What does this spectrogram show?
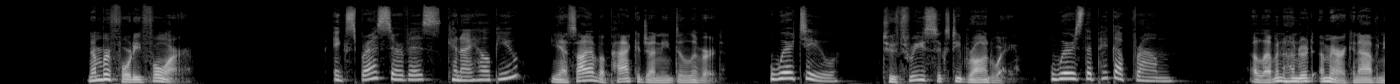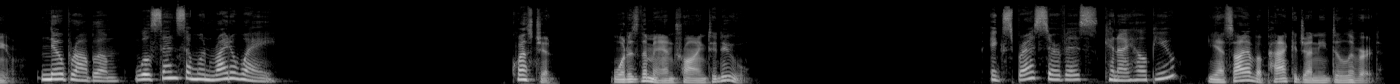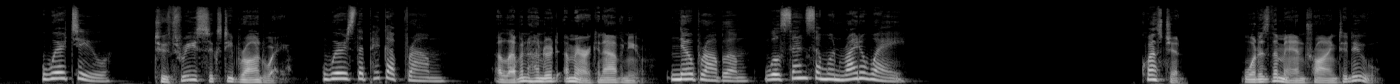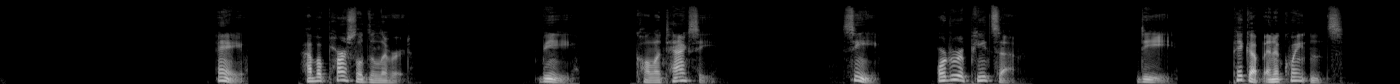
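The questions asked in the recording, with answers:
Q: What is the man trying to do?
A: A: Have a parcel delivered.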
